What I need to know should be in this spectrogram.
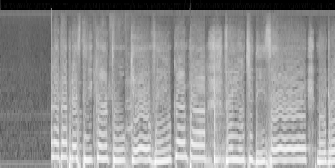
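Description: Hand drums are beaten in a lively rhythm.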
